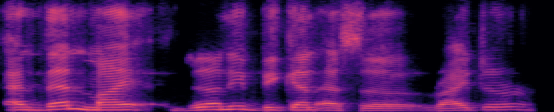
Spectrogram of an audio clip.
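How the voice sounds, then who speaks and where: A man from Myanmar with a Burmese accent, a guest author answering interview questions in a halting way with many fillers. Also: high-pitched, fairly bright tone, no room sound. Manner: halting, frequent uh fillers, simple phrasing.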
